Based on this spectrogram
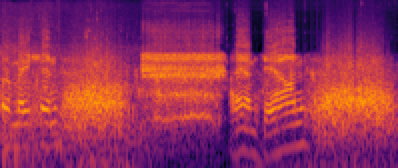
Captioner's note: breathing heavily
